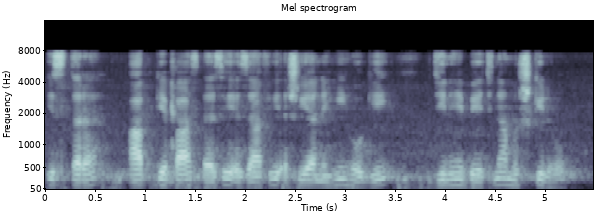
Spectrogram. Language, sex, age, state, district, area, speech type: Urdu, male, 18-30, Delhi, North West Delhi, urban, read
